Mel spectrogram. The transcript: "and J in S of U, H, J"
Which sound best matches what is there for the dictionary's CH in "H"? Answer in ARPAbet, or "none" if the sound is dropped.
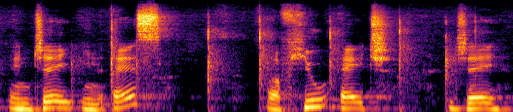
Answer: CH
